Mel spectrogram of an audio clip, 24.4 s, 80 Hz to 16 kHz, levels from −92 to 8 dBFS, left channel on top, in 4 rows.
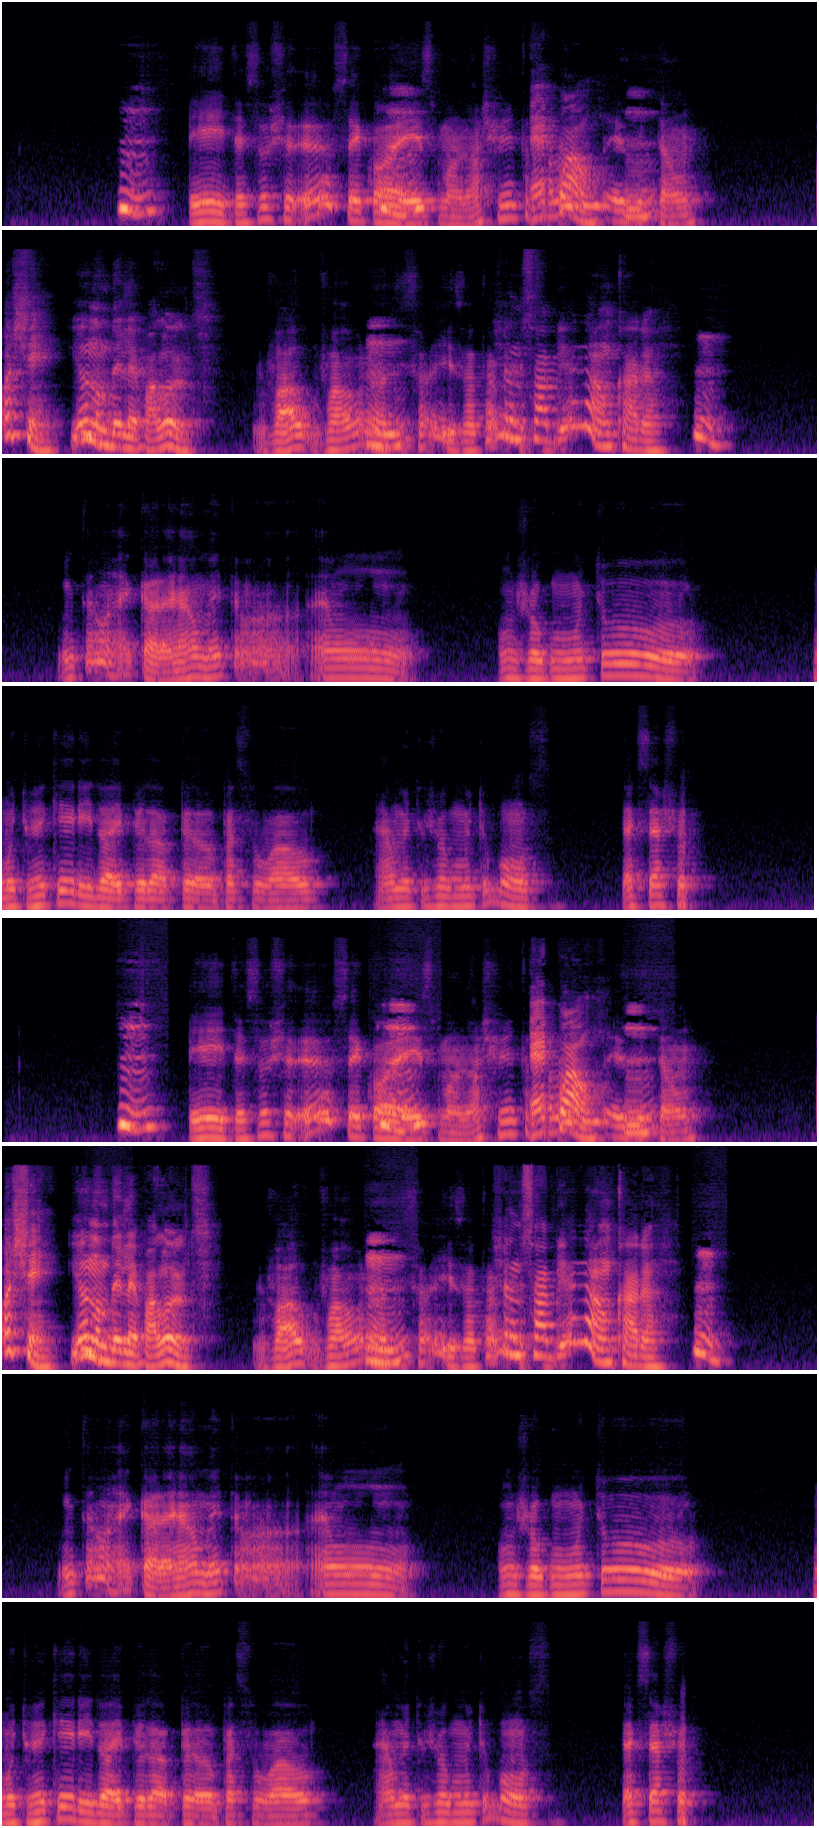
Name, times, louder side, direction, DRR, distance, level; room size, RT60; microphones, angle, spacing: sound 1, 0.9-1.2 2.8-3.2 4.7-4.9 6.7-6.9 8.8-9.2 11.3-11.5, right 3 dB, 90° right, 0.7 m, -20 dB
voice 1, 1.4-5.2 8.0-10.0 12.6-15.3 15.9-17.4 18.3-20.7 21.1-22.4 23.0-23.5, right 1 dB, 10° right, 0.6 m, -24 dB
voice 2, 4.0-4.5 6.1-7.7 9.9-11.1, right 5 dB, 55° right, 0.6 m, -20 dB
9.8 x 7.5 x 2.8 m
head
